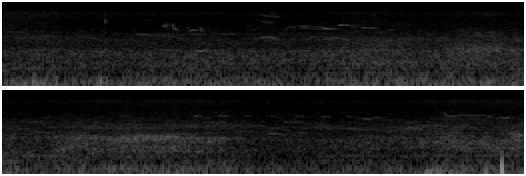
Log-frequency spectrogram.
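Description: Faint, scattered short calls of distant birds over a steady outdoor background hiss, with a few low bumps and a sharp click near the end.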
